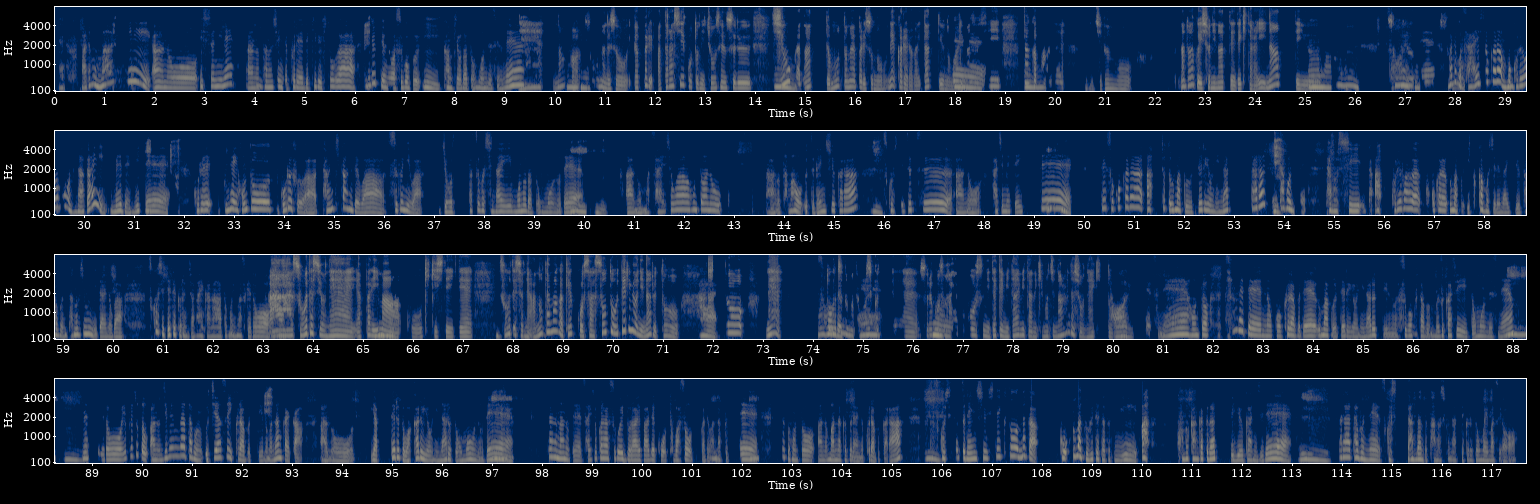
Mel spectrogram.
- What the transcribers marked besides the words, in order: static; other background noise; distorted speech
- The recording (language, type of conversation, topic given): Japanese, advice, どうすれば失敗を恐れずに新しいことに挑戦できますか？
